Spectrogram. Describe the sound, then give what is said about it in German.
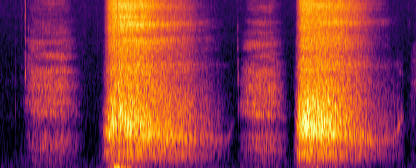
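A person takes two breaths in, each followed by a long, forceful, breathy blow of air, the second as strong as the first; no talking. “Vorsichtig wickelt das Erdmännchen das Horn mit den Blättern ein, dann pustet es so kräftig es kann.”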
